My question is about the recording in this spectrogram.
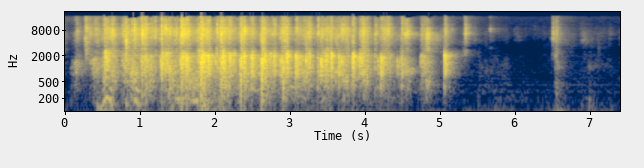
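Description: Small audience applauding for about five seconds, then dying away, followed by a single short knock about a second later.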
